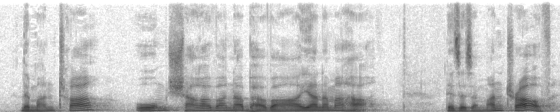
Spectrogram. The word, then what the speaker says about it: Om Sharavanabhavaya Namaha: There are only two long syllables, Om and Va. So it's Om Sharavanabhavaya Namaha.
